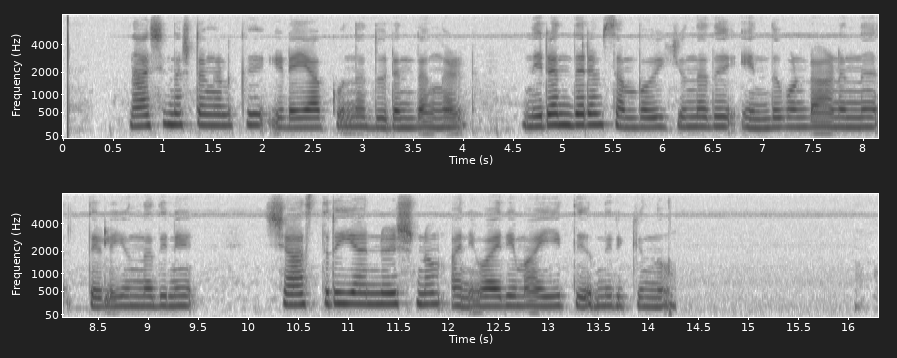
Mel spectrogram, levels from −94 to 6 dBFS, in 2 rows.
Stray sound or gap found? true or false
false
